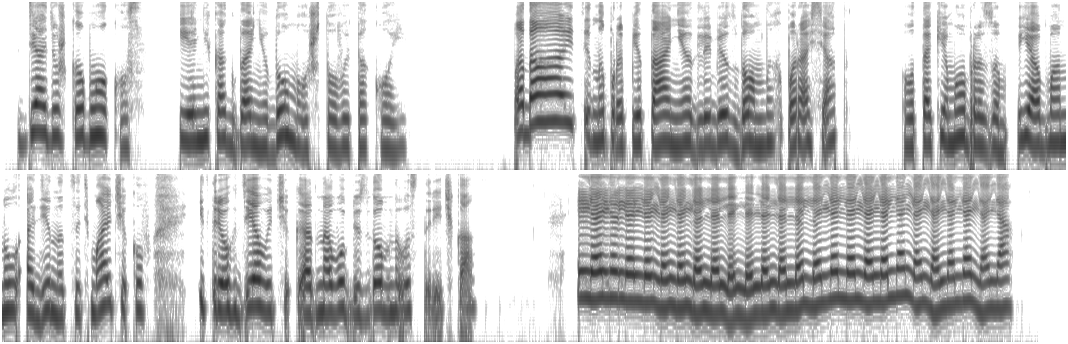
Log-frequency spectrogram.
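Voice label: piglet voice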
